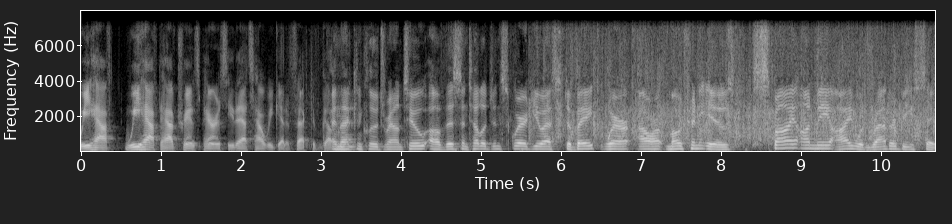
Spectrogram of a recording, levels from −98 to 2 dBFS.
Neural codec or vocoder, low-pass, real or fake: none; 7.2 kHz; real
